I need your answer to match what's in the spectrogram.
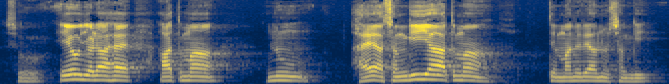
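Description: Male scripture teacher, slightly high voice, patient, drills pronunciation and chants verses. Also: slow pace.

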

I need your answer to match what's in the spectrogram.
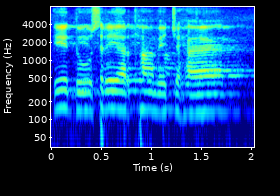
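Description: A man's voice: medium pitch, little pitch movement, a little slow, crowd noise. Man explaining recitation in an echoey hall. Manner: explains with sung examples. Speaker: teacher of scripture recitation. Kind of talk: explaining correct pronunciation of scripture.

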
